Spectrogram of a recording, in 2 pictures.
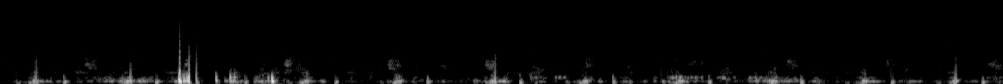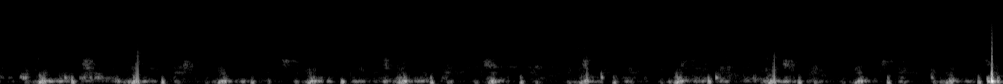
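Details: Fit adult male, normal heartbeat through a stethoscope during digestion: quiet, soft, low thumps in repeated pairs, about 60 beats per minute.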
